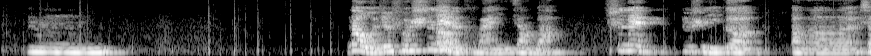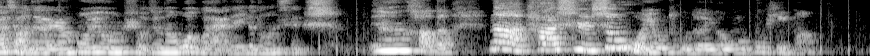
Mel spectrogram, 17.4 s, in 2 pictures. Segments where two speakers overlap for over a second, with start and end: none

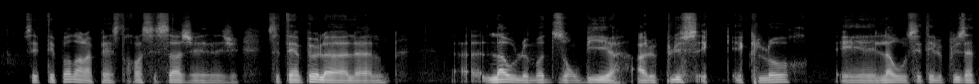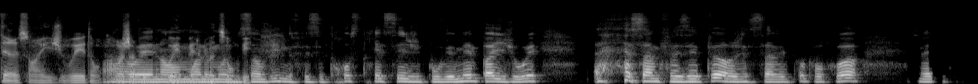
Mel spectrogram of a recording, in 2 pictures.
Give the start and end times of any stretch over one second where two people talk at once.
10.8-12.3

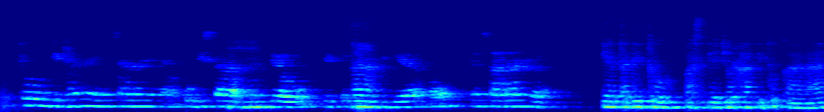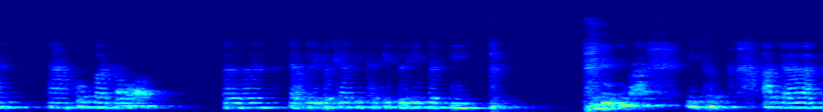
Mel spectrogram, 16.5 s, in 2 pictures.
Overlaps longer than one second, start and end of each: none

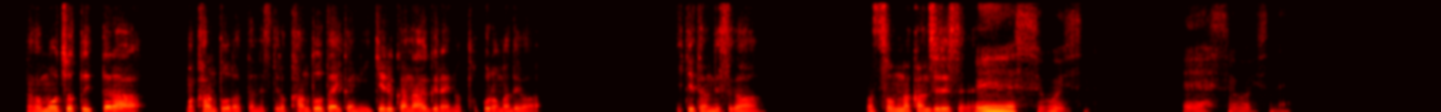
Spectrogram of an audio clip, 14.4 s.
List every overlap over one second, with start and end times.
none

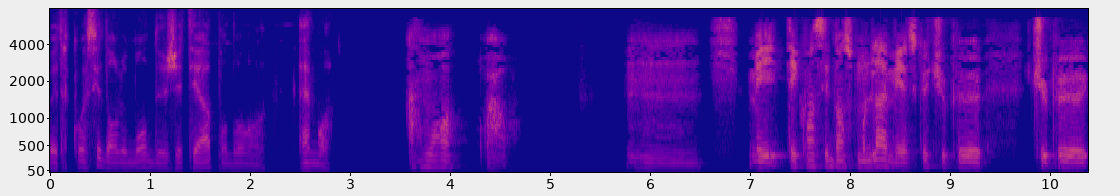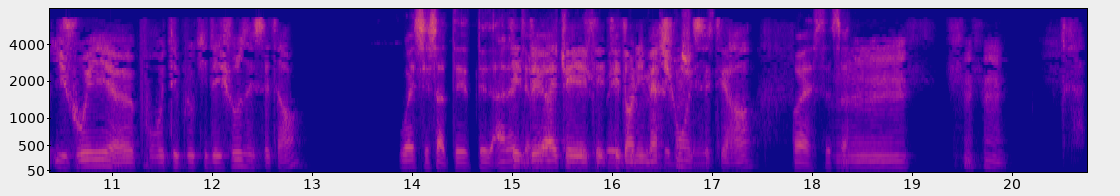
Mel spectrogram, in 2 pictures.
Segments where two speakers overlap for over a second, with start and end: 15.0-17.0

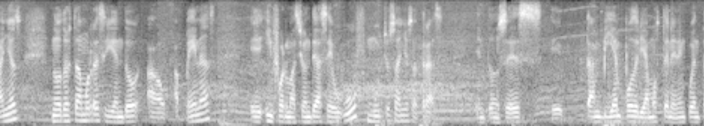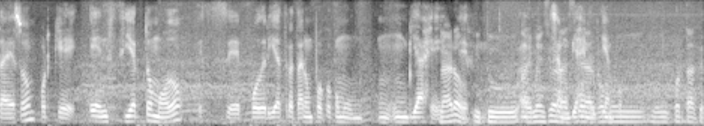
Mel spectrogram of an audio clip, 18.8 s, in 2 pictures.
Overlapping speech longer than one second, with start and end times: 15.3-17.7

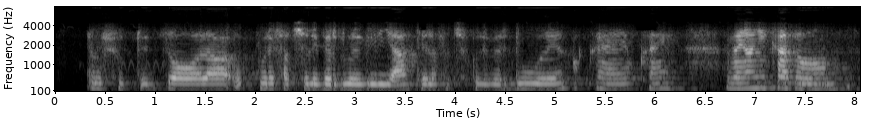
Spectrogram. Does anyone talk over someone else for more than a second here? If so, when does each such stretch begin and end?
none

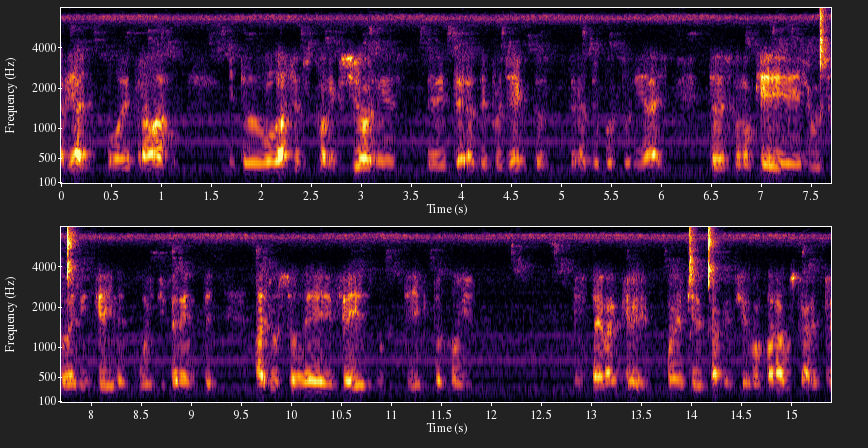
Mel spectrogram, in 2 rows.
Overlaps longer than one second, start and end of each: none

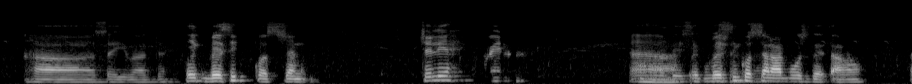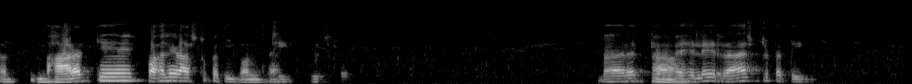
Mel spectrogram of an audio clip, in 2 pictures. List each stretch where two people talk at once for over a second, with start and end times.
6.4-7.6

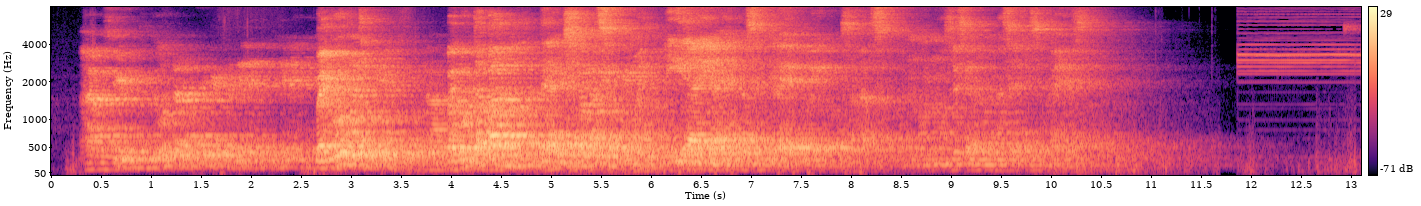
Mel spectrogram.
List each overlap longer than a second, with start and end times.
3.9-5.8

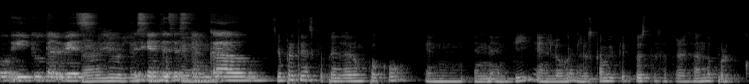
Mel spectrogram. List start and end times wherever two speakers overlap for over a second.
0.8-2.2

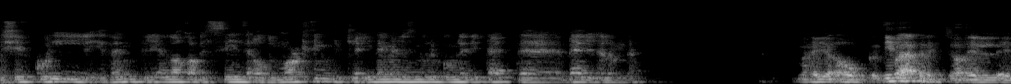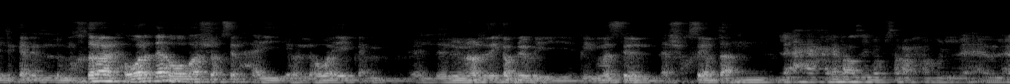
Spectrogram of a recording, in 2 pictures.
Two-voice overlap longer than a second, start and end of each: none

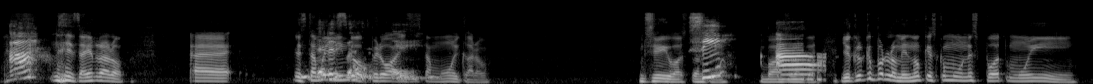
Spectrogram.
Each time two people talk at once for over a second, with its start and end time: 3.0-4.3

